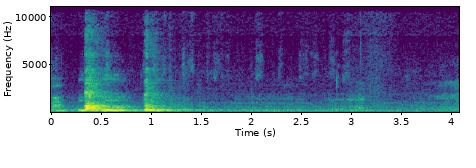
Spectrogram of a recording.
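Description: Two short coughs in the first second or so, followed by faint room tone.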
